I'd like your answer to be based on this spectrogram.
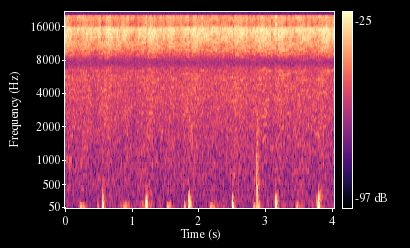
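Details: Person's own heartbeat recorded over 3 minutes, thumping hard: regular, strong, low pounding thumps at about 92 beats per minute.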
